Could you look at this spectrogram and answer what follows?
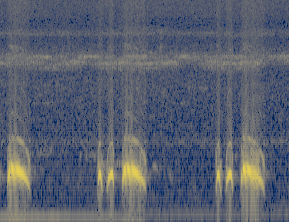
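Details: Calling zebra dove, a bird in training kept in a yard, giving a drawn-out descending coo, then a twin short hooted notes and another long coo, the pattern repeated with pauses; faint low hum early on.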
